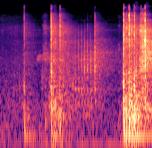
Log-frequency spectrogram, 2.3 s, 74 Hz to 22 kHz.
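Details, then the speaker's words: Honda CR80R two-stroke, spark plug pulled, finger over plug hole, kicked over with throttle closed: each kick gives a sharp thump and strong crisp puff of air, pretty good compression. "that's pretty good compression i don't have my throttle open that's almost sticky enough to do it"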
